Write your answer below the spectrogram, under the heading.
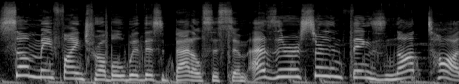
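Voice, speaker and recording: A woman talks at a fairly slow pace, her pitch swinging very widely. Noticeable noise sits in the background. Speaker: game reviewer. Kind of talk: video game review narration.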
